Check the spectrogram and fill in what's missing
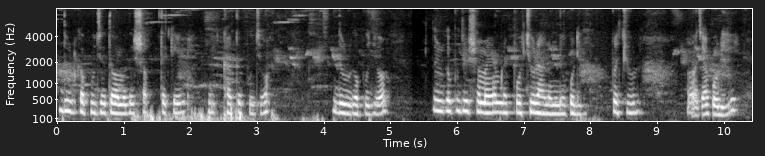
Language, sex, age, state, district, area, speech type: Bengali, female, 18-30, West Bengal, Dakshin Dinajpur, urban, spontaneous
